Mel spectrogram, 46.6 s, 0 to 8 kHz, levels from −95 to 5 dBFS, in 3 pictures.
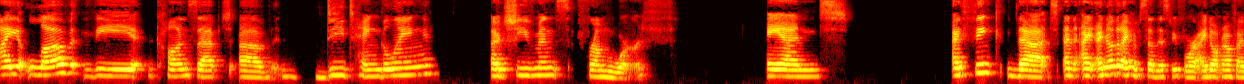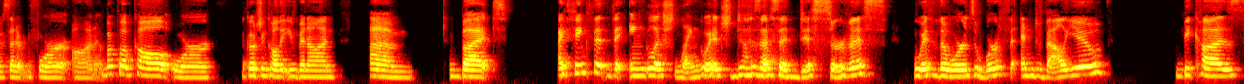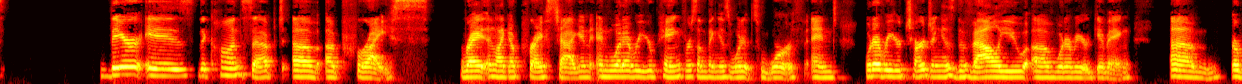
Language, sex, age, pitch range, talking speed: English, female, 20-39, 175-210 Hz, 130 wpm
